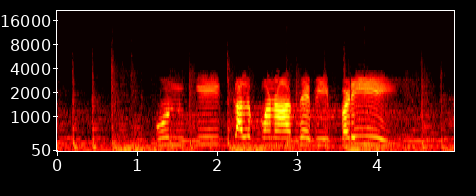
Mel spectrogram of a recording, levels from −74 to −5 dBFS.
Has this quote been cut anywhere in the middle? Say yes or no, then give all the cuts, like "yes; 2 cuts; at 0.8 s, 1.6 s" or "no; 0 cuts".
no; 0 cuts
